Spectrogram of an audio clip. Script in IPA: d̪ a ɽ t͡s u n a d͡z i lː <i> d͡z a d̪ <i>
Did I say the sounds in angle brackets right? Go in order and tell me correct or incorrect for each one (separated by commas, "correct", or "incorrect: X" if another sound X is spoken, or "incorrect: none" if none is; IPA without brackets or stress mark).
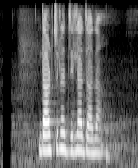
incorrect: a, incorrect: a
